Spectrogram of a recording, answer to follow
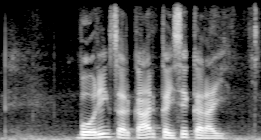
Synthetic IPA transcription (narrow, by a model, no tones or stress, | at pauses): boːɾɪ̃ŋɡsɐɾkaːɾkɐɦiːsekɐɾaːiː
